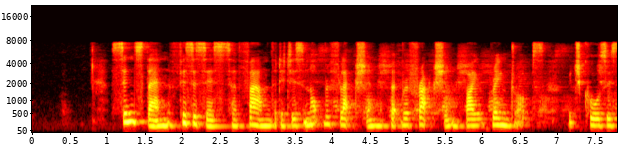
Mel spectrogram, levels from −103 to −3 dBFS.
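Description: Speech clip with a feedback echo between two devices, from 3.57 s to the end. Each word returns at a fixed interval of roughly 300 ms, peaking about 18 dB below the speech. A second device in the room is replaying this microphone's signal, and the microphone picks it up again.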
